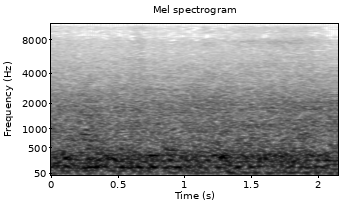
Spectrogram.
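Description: Steady background noise with a low hum, no distinct event.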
